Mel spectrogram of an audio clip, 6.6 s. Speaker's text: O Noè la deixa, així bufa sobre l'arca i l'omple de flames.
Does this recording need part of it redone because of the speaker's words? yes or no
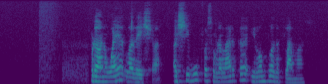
yes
